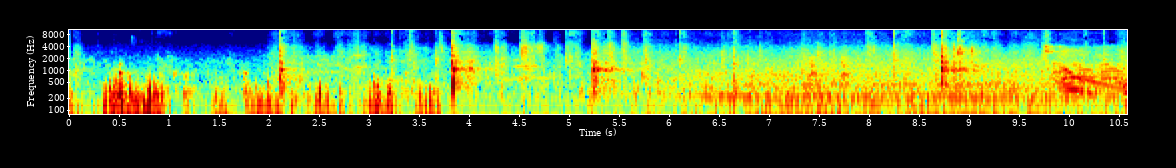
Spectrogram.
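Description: Pickleball paddles striking a hard plastic pickleball during a rally after a second serve: a handful of sharp, hollow pops one to two seconds apart, each with a brief ring.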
